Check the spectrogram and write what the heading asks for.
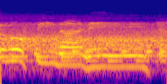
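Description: A man singing a long, drawn-out 'na' that steps down in pitch, accompanied by his own ukulele, which is slightly out of tune.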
